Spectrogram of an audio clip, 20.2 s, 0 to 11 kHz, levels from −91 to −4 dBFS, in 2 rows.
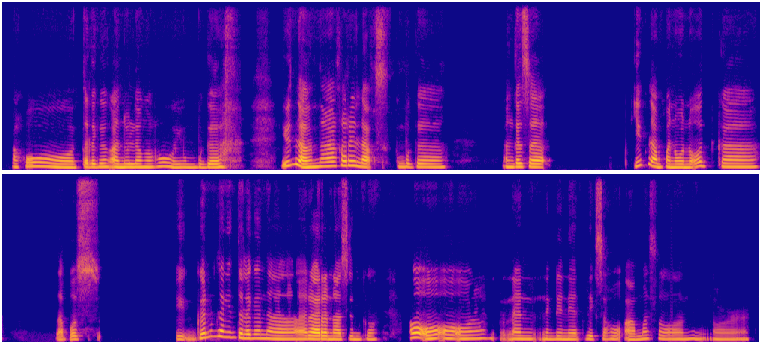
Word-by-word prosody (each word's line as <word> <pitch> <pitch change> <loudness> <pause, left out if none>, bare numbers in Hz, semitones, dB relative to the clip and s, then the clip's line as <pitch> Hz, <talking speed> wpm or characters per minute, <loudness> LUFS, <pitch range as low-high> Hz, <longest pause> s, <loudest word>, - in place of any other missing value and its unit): Ako 220 -1 -4 0.7
talagang 230 +1 +1
ano 220 -1 +4
lang 220 0 +2
ako, 240 -1 -2
yung 205 0 -2
kumbaga 215 +2 0 0.7
yun 345 +6 -1
lang, 225 -4 +7
nakaka-relax 280 -2 +1
kumbaga, 225 -1 -2 0.7
hanggang 230 -3 +1
sa 225 +4 +4 1.1
yun 310 +6 -4
lang 240 -5 +3
panonood 210 +3 +1 0.2
ka 230 0 +1 0.8
tapos, 210 +1 -5 1.1
eh, 205 - -4 0.2
ganun 305 +9 0
lang 345 -4 -1
talaga 265 -2 +1
nararanasan 220 -3 +3
ko, 205 -2 -6 0.4
oo, 300 -6 +5 0.2
oo 240 -1 0 0.5
na 230 0 -3
nagne-netflix 210 -1 -4
ako, 215 0 -7
amazon, 220 +1 -5
or 215 0 -7
220 Hz, 90 wpm, -22 LUFS, 215-240 Hz, 1.1 s, lang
